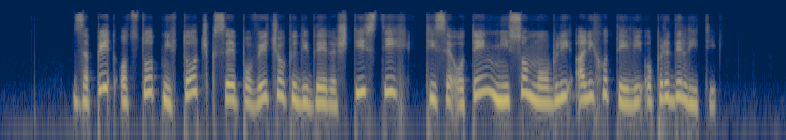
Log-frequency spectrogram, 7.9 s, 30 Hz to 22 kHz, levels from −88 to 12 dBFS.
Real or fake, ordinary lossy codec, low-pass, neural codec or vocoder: fake; Opus, 24 kbps; 10.8 kHz; codec, 24 kHz, 0.9 kbps, WavTokenizer, large speech release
